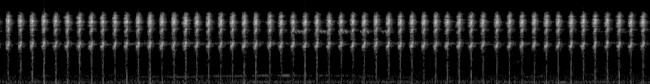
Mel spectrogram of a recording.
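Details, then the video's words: Walang kecek grasshopper, recorded clearly as tutor sound for songbirds, producing a rapid, even series of crisp, high-pitched rasping pulses at roughly seven per second throughout, with no other sounds. "MASTERAN BELALANG KECEK SUARA JERNIH"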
